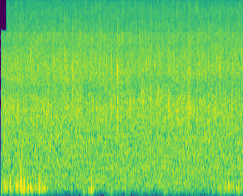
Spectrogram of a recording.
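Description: Heavy rain falling steadily: a dense, even hiss of downpour with countless small drop hits through it.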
